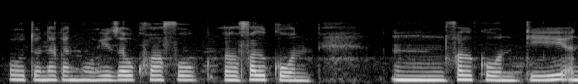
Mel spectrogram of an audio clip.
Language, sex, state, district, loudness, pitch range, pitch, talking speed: Mizo, female, Mizoram, Aizawl, -15 LUFS, 195-210 Hz, 205 Hz, 135 wpm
